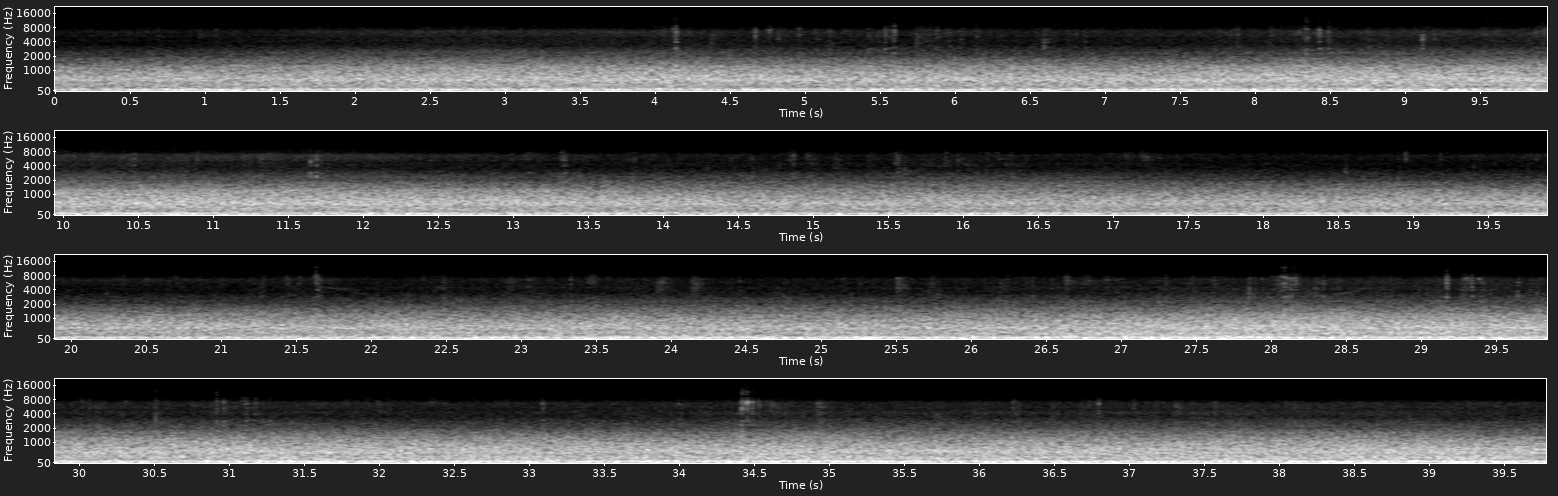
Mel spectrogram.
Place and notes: old abandoned cemetery. nothing left, just fallen wooden cross and walls buit of stones. very strong wind
Utenos apskritis, Lietuva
